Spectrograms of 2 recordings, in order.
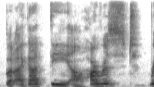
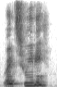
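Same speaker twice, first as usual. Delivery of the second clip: sweet dog talk; 6 semitones higher than usual. Real, not acted. Talking to her dog.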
